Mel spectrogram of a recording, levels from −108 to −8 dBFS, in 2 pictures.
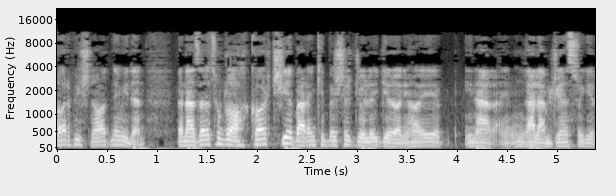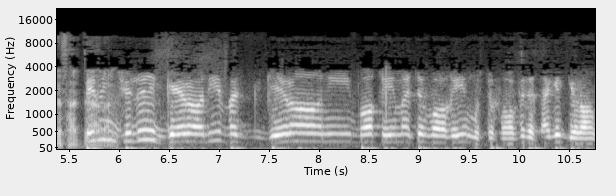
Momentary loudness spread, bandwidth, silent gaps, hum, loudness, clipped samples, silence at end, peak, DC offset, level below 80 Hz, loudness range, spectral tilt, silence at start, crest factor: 8 LU; 11.5 kHz; none; none; -18 LUFS; under 0.1%; 0 s; 0 dBFS; under 0.1%; -42 dBFS; 2 LU; -4.5 dB/octave; 0 s; 16 dB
